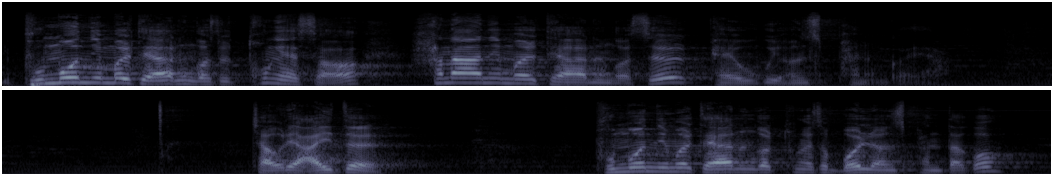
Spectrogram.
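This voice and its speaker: A male pastor preaching a sermon, teasing and quizzing the children in the pews and slowly repeating key words for emphasis. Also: on the high side, fairly bright tone.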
